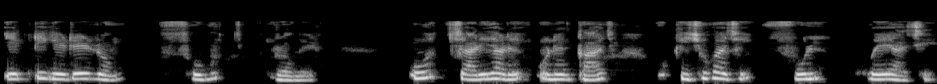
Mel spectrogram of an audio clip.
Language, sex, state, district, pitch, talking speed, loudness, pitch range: Bengali, male, West Bengal, North 24 Parganas, 250 Hz, 120 wpm, -14 LUFS, 230-280 Hz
